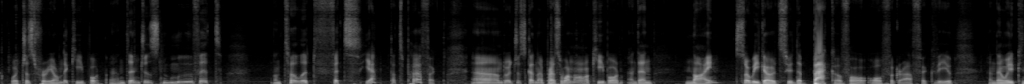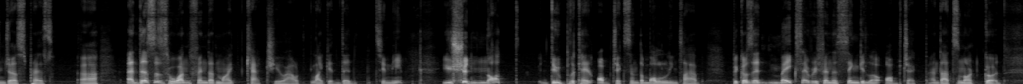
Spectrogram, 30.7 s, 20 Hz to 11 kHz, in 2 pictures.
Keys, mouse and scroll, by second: 1.8 g, 4.9 middle click, 5.6-6.0 scroll down 2, 6.0-7.8 middle drag, 7.8 KP_1, 9.6 KP_9, 11.5-12.3 scroll up 1, 12.3-14.5 scroll up 2.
